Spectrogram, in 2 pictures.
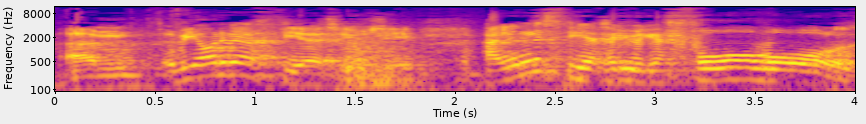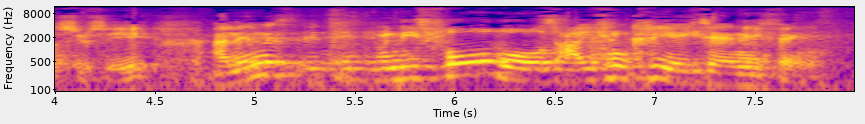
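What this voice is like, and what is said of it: Put-on Welsh accent. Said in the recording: “This is part of a Welsh accent”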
